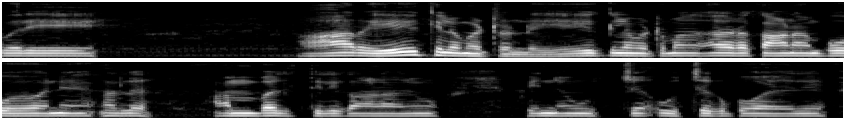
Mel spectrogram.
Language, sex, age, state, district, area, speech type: Malayalam, male, 45-60, Kerala, Kasaragod, rural, spontaneous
